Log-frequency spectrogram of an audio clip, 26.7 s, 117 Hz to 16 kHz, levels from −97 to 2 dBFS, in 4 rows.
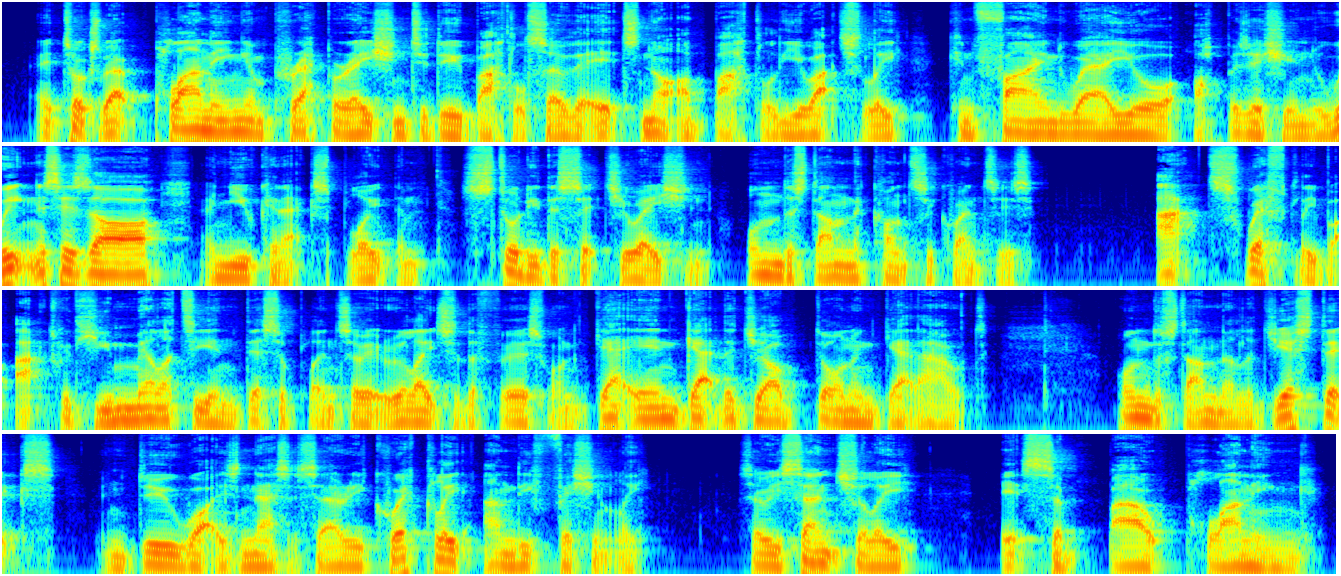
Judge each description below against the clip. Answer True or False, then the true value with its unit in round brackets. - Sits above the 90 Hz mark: False (80 Hz)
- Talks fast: False (170 wpm)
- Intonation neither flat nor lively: True (3.4 semitones)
